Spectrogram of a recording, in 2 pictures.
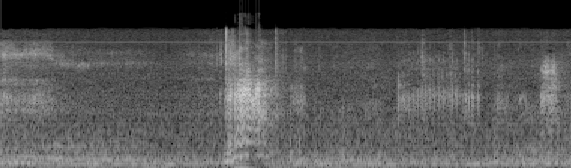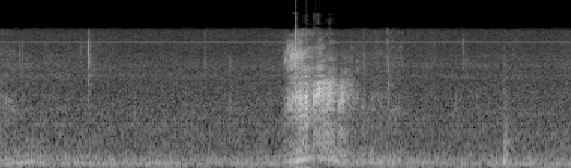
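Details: Female Siamese cat making funny hissing sounds while playing with a kitty tickler: two sharp, breathy, broadband bursts about four seconds apart, with a few softer rasps between and a low steady background hum.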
